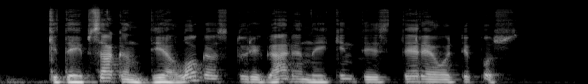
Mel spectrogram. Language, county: Lithuanian, Klaipėda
